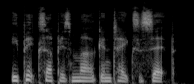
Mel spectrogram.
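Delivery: plain reading voice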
